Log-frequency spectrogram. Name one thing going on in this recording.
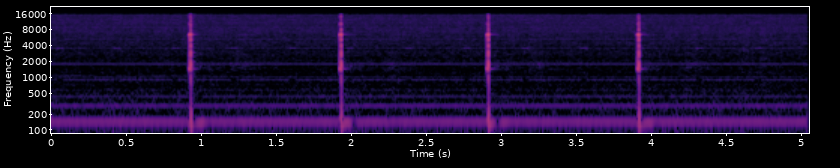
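A countdown timer beeps once a second.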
